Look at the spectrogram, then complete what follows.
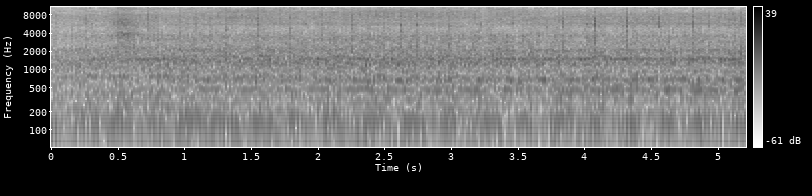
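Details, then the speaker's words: Chevrolet utility 1.4 petrol at idle, jerking and rough: uneven, lumpy idle with a faint steady hiss from a leaking vacuum hose, found to be the cause rather than the fuel injectors. "if you listen closely, you hear a hissing sound. So this hose, apparently, this one is the one that's causing all the drama."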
